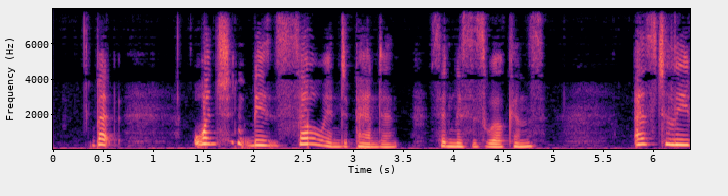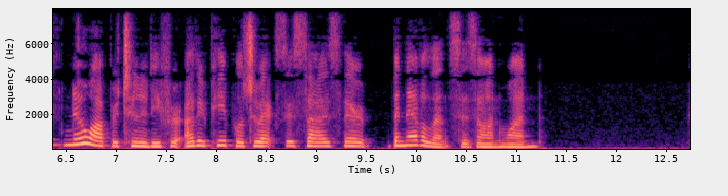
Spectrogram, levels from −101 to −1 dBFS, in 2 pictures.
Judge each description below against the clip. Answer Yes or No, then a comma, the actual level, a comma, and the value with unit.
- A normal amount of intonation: No, wide, 5.9 semitones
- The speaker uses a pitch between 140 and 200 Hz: No, high, 210 Hz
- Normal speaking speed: No, slow, 110 wpm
